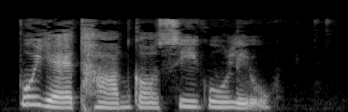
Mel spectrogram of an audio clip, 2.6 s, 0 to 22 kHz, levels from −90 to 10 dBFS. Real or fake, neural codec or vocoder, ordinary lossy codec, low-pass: fake; vocoder, 44.1 kHz, 128 mel bands, Pupu-Vocoder; MP3, 48 kbps; 10.8 kHz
